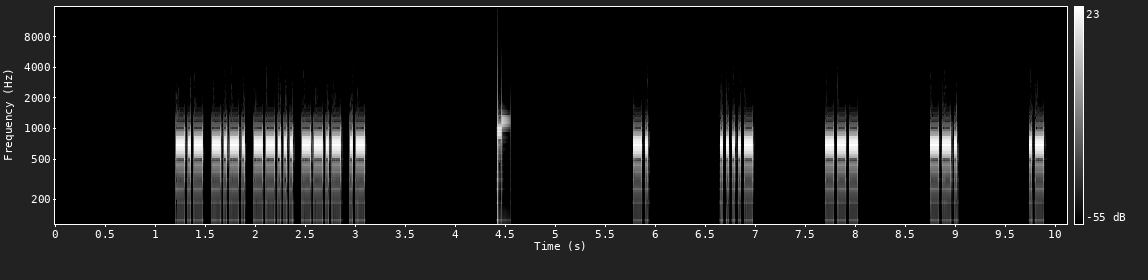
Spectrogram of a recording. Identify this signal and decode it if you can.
Morse code, heard as a keyed tone, about 40 wpm, spaced as for 17 wpm, 700 Hz. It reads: KC7QA N4OGA
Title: USA Call Signs - 5 Characters - 8x Character Spacing - 40wpm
